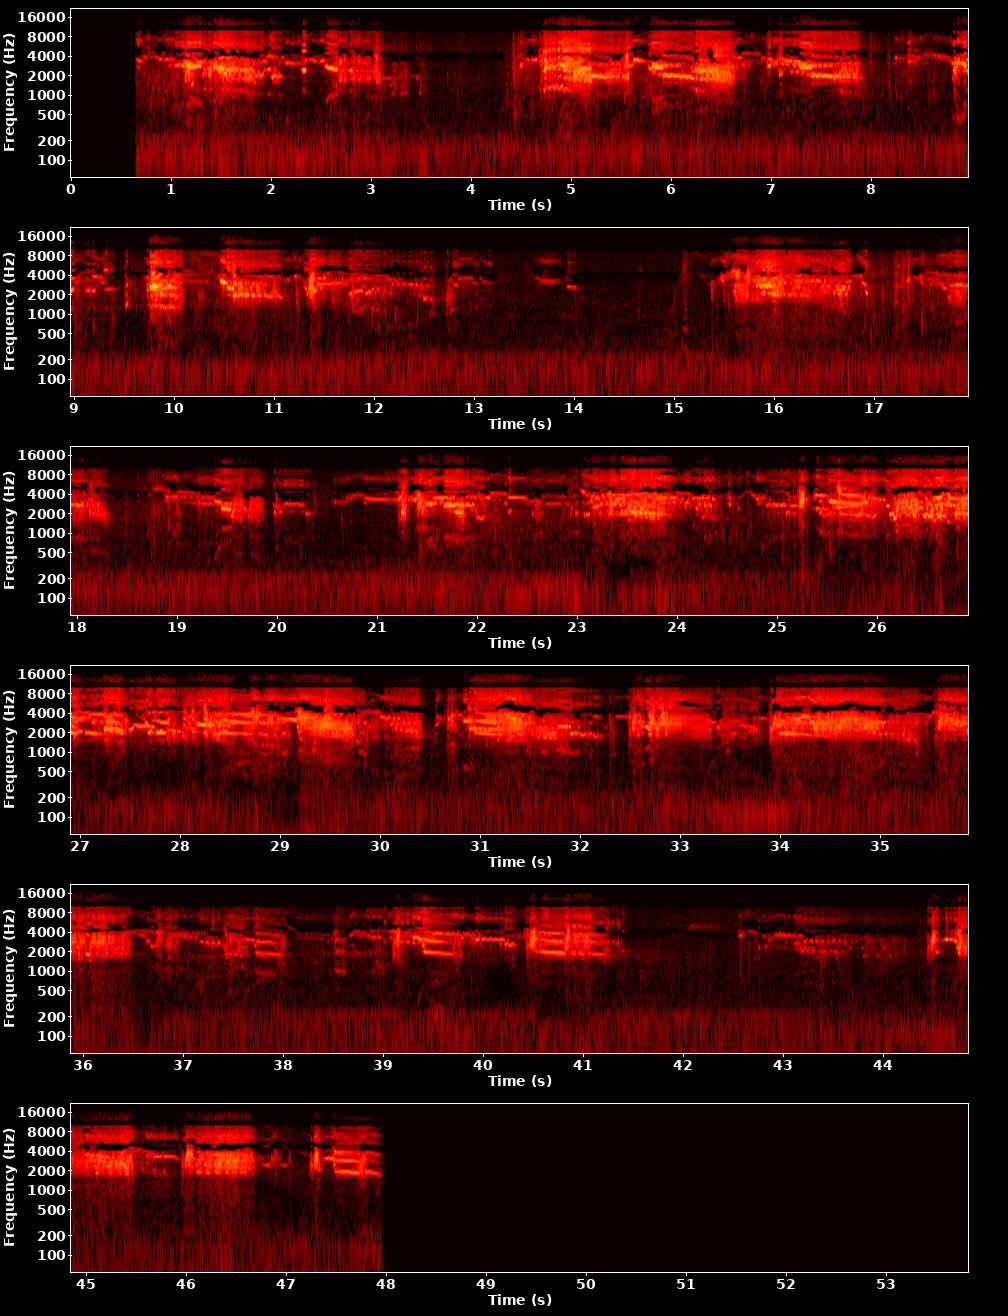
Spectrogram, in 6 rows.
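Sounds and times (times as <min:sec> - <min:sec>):
flock of seagulls circling in the air: 0:00.7 - 0:03.6, 0:04.3 - 0:14.1, 0:15.0 - 0:48.0.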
